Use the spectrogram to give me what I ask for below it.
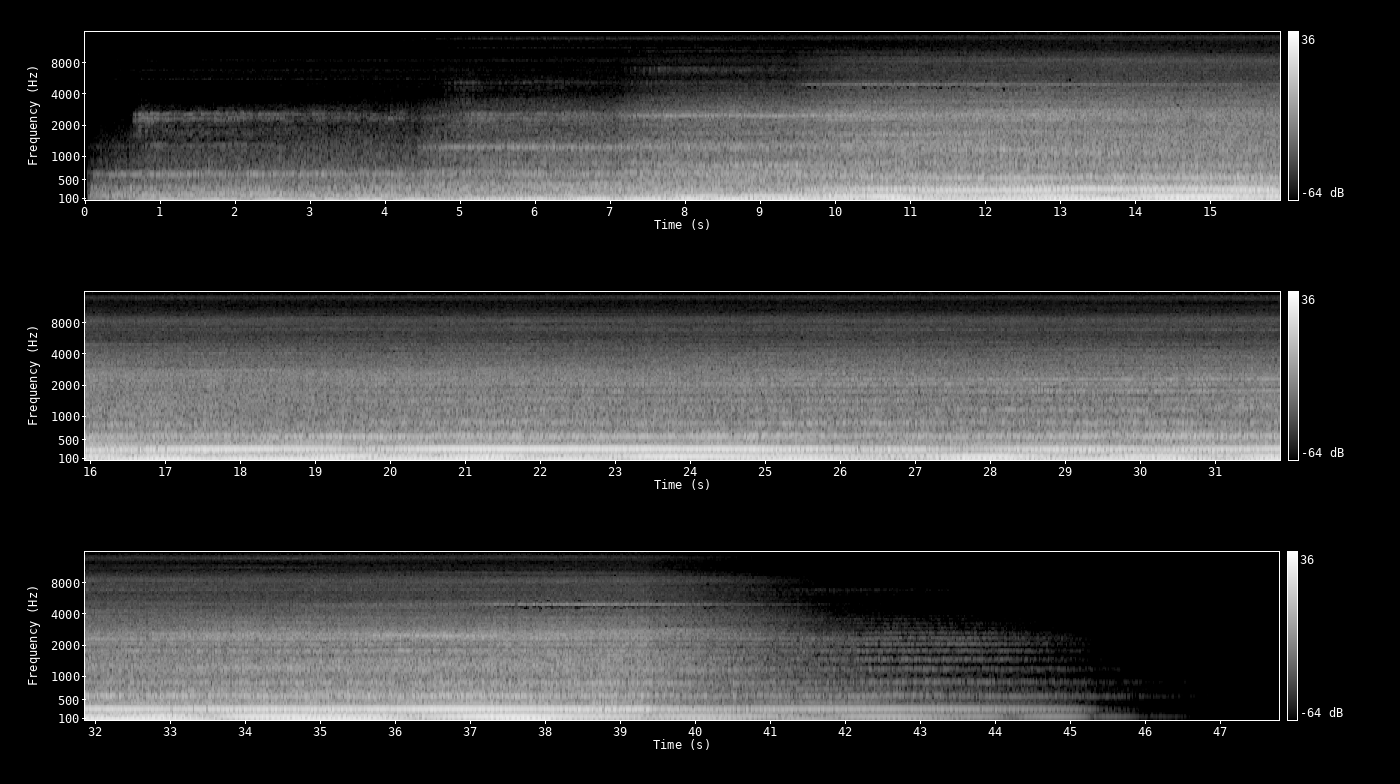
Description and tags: Horror ambiance created using Kontakt Player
